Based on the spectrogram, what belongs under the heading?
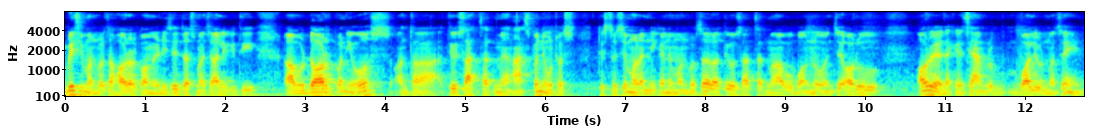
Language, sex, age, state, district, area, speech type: Nepali, male, 18-30, West Bengal, Darjeeling, rural, spontaneous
